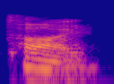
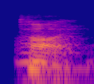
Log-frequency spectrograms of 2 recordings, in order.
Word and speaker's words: Thai: word here we pronounce thai thai so the h is silent the h is sign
